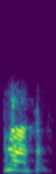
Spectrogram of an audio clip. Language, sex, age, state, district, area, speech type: Bengali, female, 18-30, West Bengal, South 24 Parganas, rural, conversation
